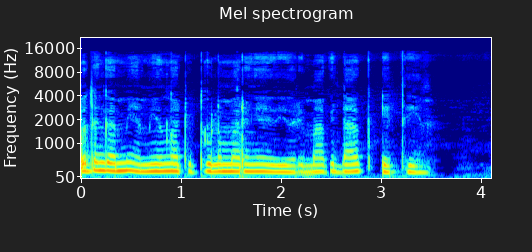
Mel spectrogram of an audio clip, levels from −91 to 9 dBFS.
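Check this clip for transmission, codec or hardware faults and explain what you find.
One codec fault runs through the whole clip: plainly audible HE-AAC compression damage.

From start to end, the treble stops at about 14.9 kHz and the upper band sounds rebuilt rather than captured. The likely cause is HE-AAC at a low rate, fitting roughly 24 kbps. This codec transmits only the lower spectrum and synthesises the top by spectral band replication, copying lower bands upward under a coarse envelope. Harmonics therefore fail to line up across the crossover, so sibilants take on a gritty, metallic or lispy quality.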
